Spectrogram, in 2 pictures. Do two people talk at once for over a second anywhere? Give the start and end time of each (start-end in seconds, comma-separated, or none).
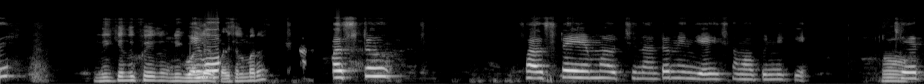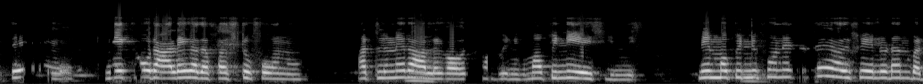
none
